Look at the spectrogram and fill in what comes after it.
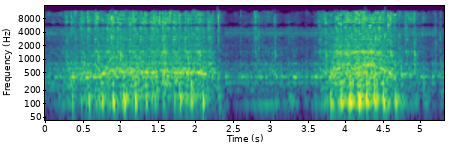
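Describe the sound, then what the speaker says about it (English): A sewing machine runs a line of stitches back over earlier ones on a three-zip crossbody bag in a small home studio, a steady close mechanical whir in two bursts with a brief slowdown between. "now I'm going to go back over those stitches I just did"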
